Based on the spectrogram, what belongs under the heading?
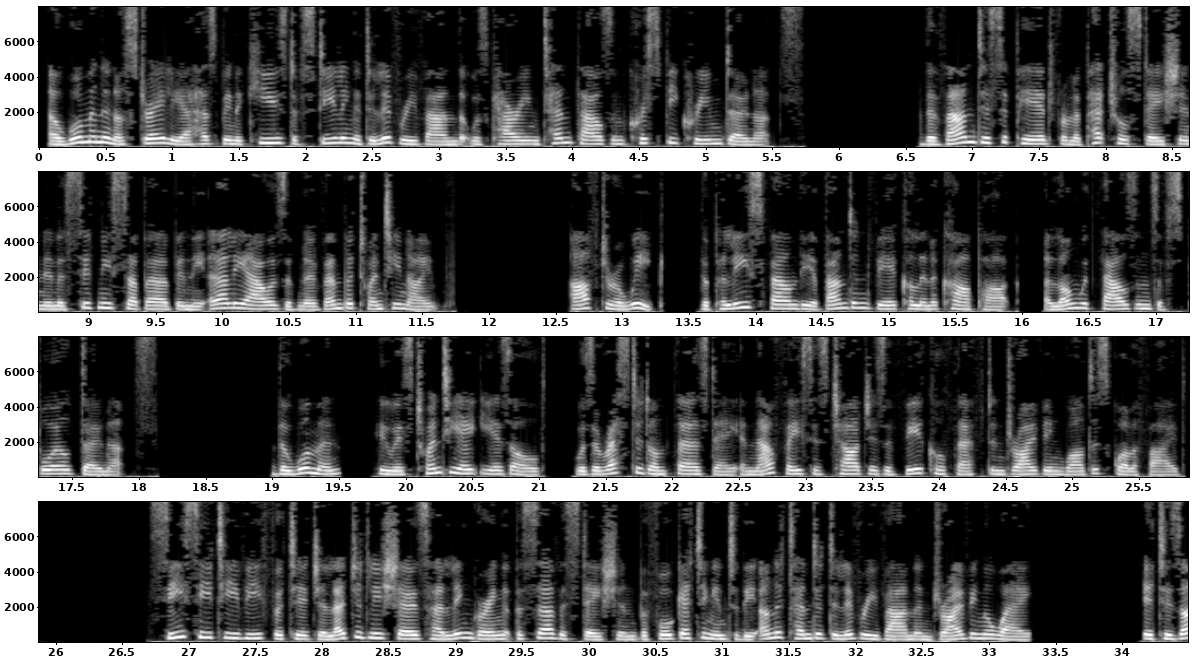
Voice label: English Newsroom Advanced FAST Reading; Woman Charged with Stealing Krispy Kreme Delivery Van

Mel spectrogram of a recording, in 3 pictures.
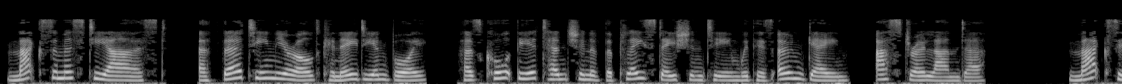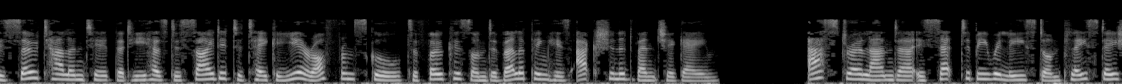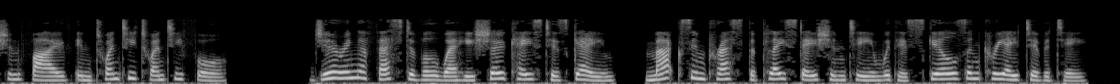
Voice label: English Newsroom Advanced SLOW Reading; 13 Year Old Canadian Boy Develops PlayStation 5 Game

